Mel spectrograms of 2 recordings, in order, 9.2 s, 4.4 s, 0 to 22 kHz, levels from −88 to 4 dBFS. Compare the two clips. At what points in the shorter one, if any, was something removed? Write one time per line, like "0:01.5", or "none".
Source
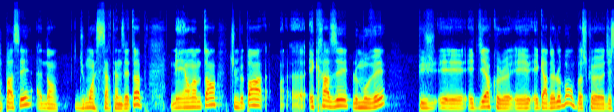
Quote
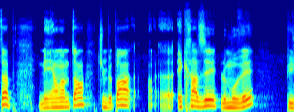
none

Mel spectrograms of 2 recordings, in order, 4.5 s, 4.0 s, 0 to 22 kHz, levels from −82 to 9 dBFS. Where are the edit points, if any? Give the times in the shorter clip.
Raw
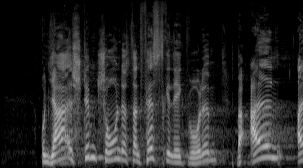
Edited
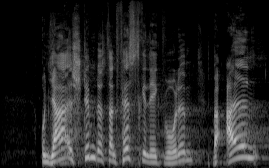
0:01.4

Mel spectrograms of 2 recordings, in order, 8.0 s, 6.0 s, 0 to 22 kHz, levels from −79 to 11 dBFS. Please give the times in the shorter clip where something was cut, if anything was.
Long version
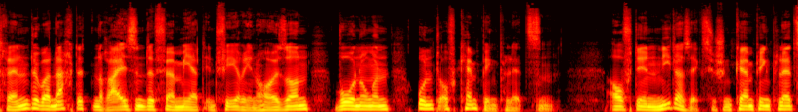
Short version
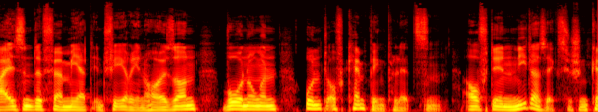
0:04.5

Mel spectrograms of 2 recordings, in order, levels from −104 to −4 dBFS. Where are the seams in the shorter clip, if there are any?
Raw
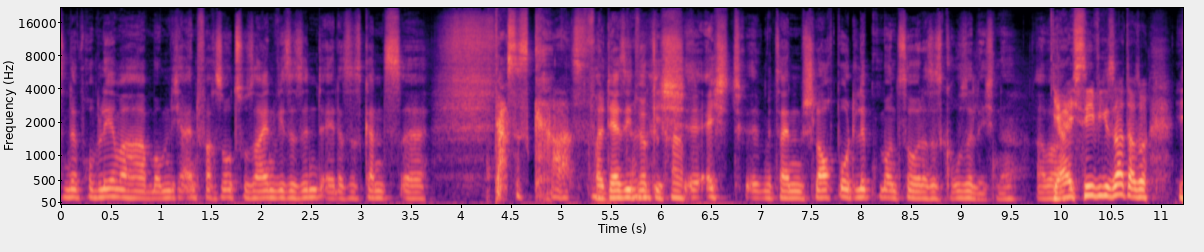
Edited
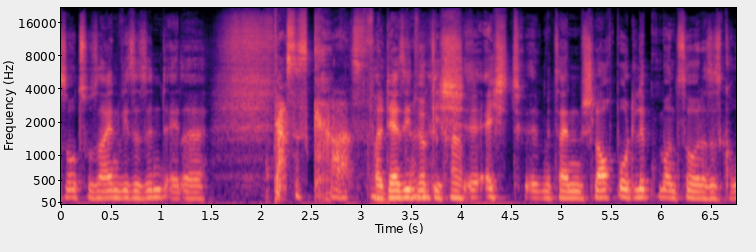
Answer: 0:01.2

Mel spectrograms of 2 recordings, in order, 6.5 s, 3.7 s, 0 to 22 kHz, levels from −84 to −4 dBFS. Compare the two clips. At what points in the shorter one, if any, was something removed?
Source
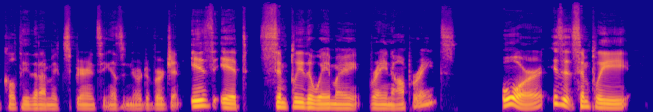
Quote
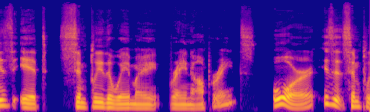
0:02.6

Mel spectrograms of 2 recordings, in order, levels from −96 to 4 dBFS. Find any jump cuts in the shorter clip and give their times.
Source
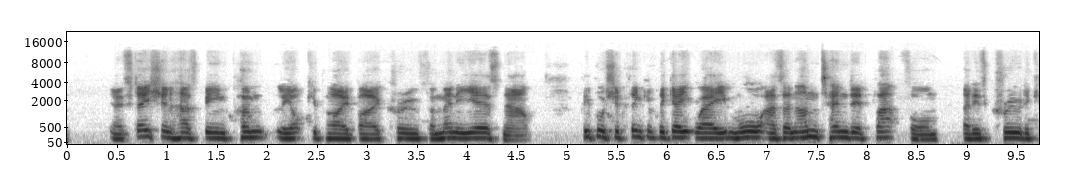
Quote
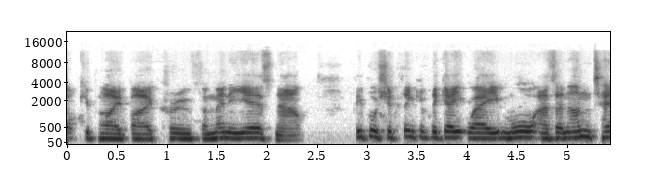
none

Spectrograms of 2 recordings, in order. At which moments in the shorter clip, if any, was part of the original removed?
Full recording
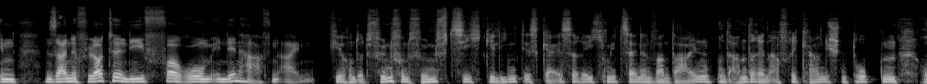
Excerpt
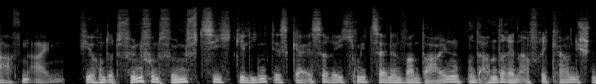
none

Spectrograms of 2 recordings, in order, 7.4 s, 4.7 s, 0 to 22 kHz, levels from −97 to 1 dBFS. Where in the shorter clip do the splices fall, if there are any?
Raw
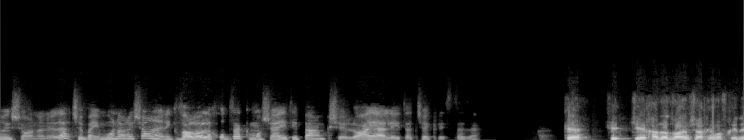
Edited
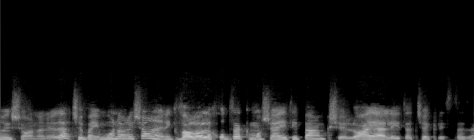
none

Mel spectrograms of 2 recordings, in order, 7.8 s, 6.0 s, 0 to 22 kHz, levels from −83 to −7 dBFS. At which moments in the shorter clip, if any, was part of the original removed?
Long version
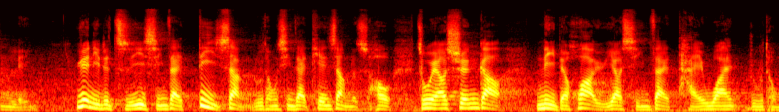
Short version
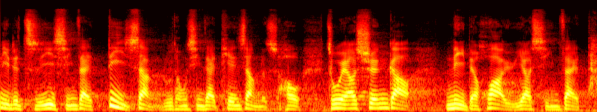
none

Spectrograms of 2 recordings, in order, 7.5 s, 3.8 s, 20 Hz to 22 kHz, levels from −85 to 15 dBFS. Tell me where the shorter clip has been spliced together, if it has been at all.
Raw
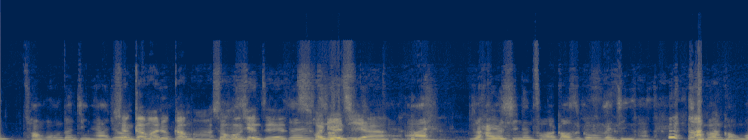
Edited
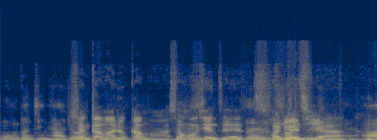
none

